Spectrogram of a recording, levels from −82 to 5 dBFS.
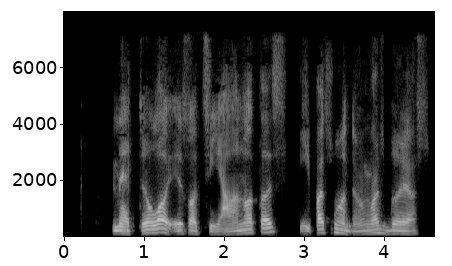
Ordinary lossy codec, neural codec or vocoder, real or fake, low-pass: MP3, 48 kbps; codec, 16 kHz, 2 kbps, X-Codec, HuBERT features, trained on general audio; fake; 7.2 kHz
